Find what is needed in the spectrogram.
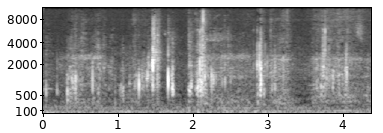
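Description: Footsteps crunching on stony, gravelly ground: a string of faint, irregular crunches, over a low steady rumble.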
